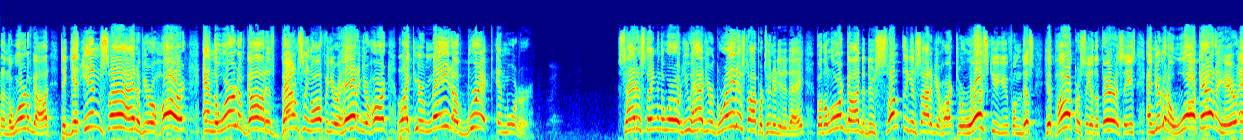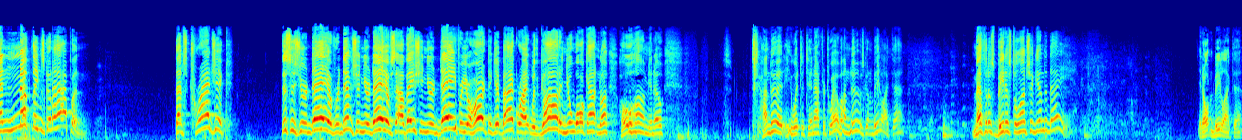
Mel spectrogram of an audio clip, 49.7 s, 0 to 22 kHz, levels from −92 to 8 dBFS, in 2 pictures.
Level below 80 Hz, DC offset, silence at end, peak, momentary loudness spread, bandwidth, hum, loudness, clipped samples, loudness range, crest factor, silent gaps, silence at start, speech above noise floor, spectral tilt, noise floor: -44 dBFS; under 0.1%; 0.05 s; 0 dBFS; 16 LU; 11 kHz; none; -11 LUFS; 0.5%; 14 LU; 12 dB; none; 0 s; 56 dB; -2.5 dB/octave; -67 dBFS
